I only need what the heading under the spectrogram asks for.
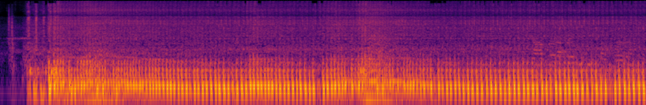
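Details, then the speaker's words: Honda Supra-series carburetted single, engine warm yet carburettor still sweating and cold, plug fouling black before repair: lumpy, slightly uneven idle putter; running rich and wasting fuel, carburettor jets, needle and needle jet to be checked. "pak tes boros pak. Tese busine mboten sakit garing. Suaranya jebeb."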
